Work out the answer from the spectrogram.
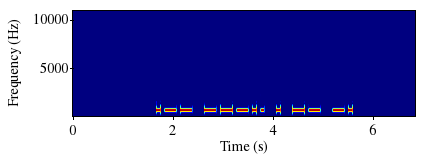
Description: Morse code, heard as a keyed tone, about 18 wpm, 700 Hz. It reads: W8EMN
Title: Speed Racing - USA Call Signs 15wpm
